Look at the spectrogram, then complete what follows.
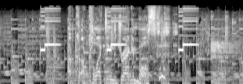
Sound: nervous, bewildered laughter

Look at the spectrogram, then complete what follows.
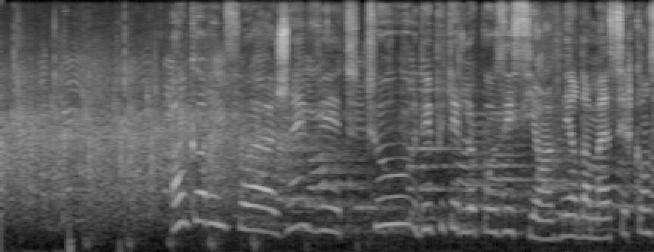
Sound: applause

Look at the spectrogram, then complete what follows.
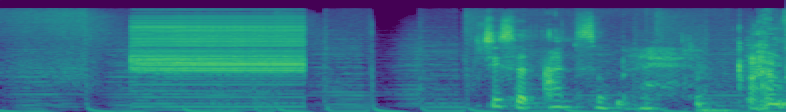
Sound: buzzer

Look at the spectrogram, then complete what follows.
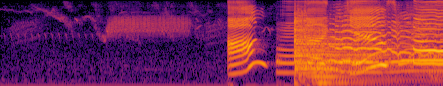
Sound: in a high voice

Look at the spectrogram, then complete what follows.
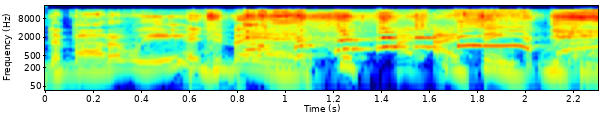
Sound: laughs

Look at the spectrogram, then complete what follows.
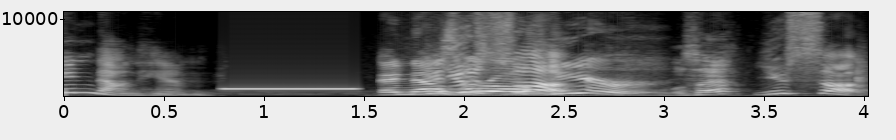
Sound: beep

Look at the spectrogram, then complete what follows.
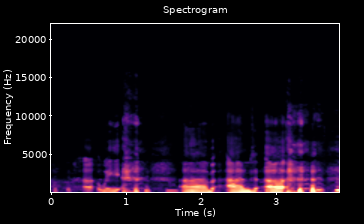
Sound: laughter

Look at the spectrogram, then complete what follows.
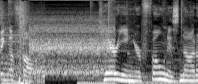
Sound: static

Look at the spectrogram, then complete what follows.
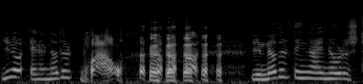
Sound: laughter

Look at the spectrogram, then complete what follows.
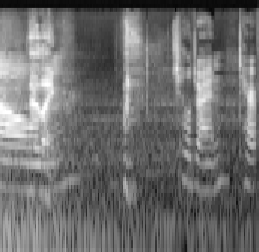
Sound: laughs

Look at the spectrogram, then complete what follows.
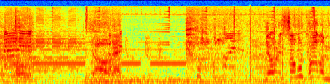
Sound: beep

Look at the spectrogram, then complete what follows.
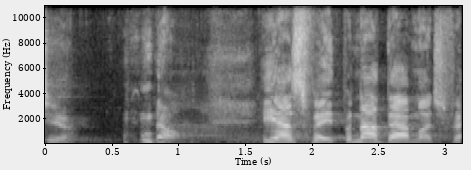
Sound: chuckles

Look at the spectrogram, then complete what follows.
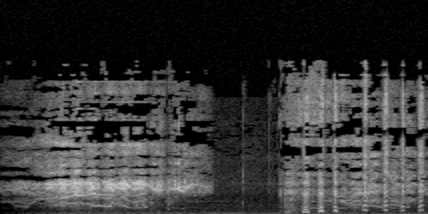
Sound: woman laughing

